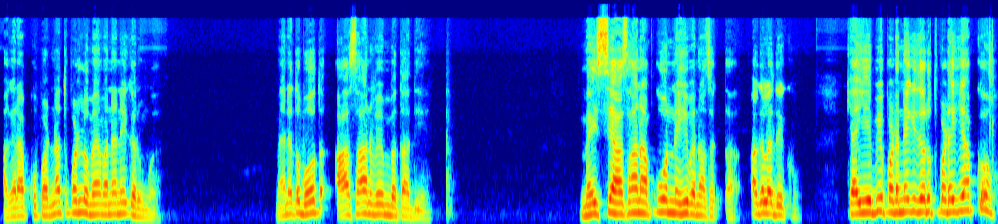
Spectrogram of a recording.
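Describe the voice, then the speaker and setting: A man's voice: high-pitched, brisk, pauses often, dark tone, no echo, clean studio sound. A male teacher from Bihar giving a chatty classroom lecture, repeating his questions and teasing students as he scolds them. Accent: Bihar Hindi.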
